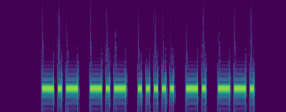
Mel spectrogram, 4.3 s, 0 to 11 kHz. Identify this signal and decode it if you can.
Morse code, heard as a keyed tone, about 20 wpm, 700 Hz. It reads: KK5NG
